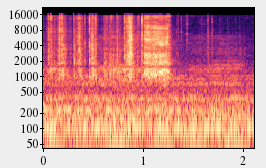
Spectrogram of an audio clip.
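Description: Light metal clicks and scraping of an HK 33/93 magazine's floorplate being worked loose by hand after its release button is pushed in with a punch; the clicking thins out a little past halfway.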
